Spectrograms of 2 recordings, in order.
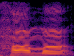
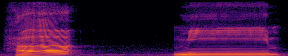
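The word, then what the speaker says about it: حم: Jadi bukan hama, bukan himi, bukan humu, bukan hami, bukan hima, bukan himu, tapi dibaca sesuai abjadnya, abjad hijaiyah, kemudian terputus-putus satu-satu, berarti ha mim, gitu ya.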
